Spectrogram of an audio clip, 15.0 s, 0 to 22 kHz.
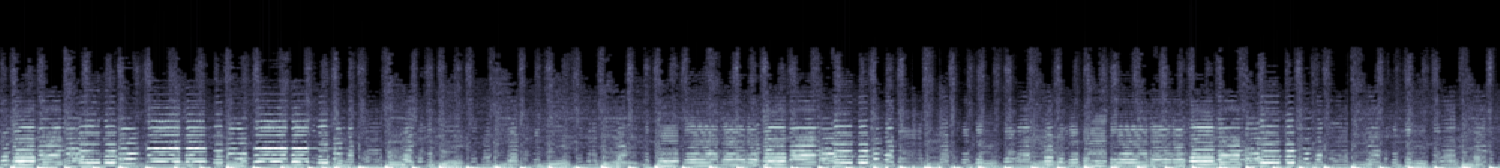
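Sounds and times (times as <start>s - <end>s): accordion dance music: 0.0s - 15.0s.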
